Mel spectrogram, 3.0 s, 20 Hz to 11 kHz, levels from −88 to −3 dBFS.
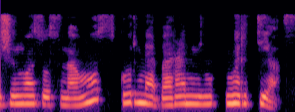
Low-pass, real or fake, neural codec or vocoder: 7.2 kHz; fake; codec, 16 kHz, 2 kbps, FunCodec, trained on Chinese and English, 25 frames a second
